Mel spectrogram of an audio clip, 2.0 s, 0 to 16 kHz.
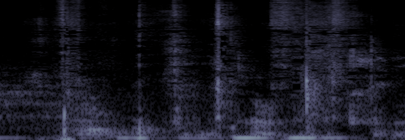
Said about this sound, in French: Maintenant, je pioche 5 cartes.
